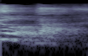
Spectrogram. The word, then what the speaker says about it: Philippi: And I know a lot of people pronounce it a lot of different ways, but I'm going to say Philippi.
